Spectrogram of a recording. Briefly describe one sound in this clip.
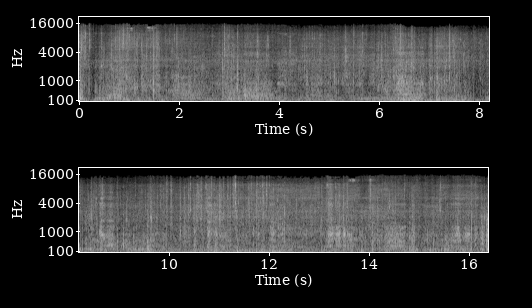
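Bike tyres roll and crunch over a bumpy dirt trail.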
